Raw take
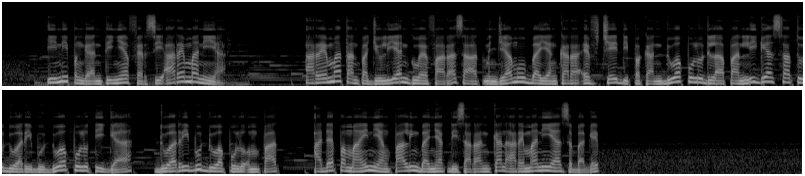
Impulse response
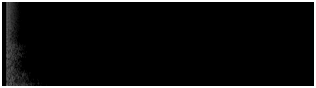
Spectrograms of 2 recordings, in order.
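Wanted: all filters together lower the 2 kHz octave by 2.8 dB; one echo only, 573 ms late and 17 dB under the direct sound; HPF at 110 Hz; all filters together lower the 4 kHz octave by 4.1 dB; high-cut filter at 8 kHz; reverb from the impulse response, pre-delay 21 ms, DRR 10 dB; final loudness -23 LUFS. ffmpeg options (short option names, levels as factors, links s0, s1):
-filter_complex "[0:a]highpass=110,lowpass=8000,equalizer=f=2000:t=o:g=-3,equalizer=f=4000:t=o:g=-4,aecho=1:1:573:0.141,asplit=2[s0][s1];[1:a]atrim=start_sample=2205,adelay=21[s2];[s1][s2]afir=irnorm=-1:irlink=0,volume=0.2[s3];[s0][s3]amix=inputs=2:normalize=0,volume=2.82"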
